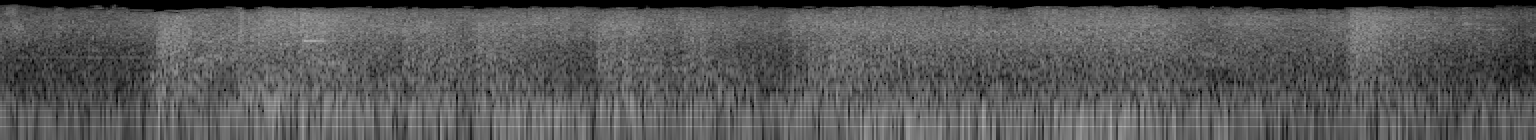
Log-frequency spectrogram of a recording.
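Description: Explosions rumble and roar.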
